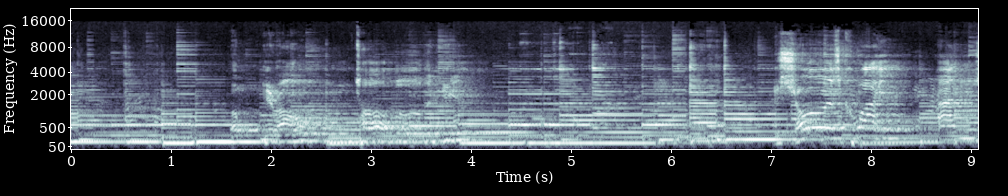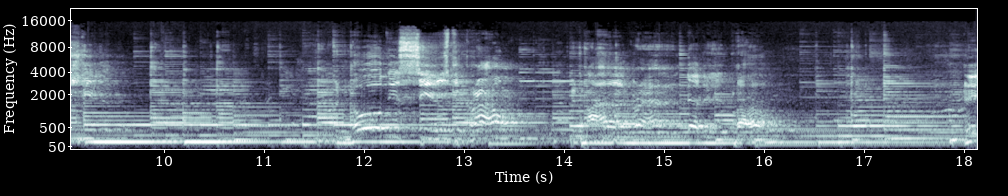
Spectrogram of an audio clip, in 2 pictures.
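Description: Acoustic guitar playing a country song live, with a melody line rising and falling above the chords.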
